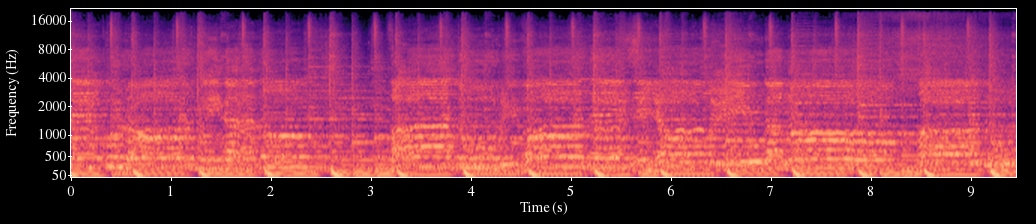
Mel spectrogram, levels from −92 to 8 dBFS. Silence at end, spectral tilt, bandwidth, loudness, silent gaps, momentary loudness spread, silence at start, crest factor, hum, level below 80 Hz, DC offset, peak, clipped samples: 0 s; -5 dB/octave; over 20 kHz; -11 LUFS; none; 3 LU; 0 s; 10 dB; none; -18 dBFS; under 0.1%; 0 dBFS; under 0.1%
